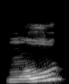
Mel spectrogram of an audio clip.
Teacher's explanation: O acento, ele está na antepenúltima sílaba. Essa sílaba é a sílaba tônica. Então, aqui, a palavra música, ela é proparoxítona.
